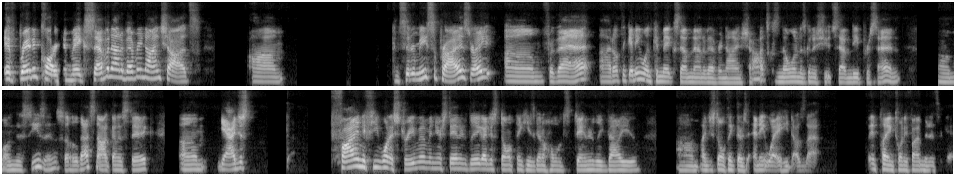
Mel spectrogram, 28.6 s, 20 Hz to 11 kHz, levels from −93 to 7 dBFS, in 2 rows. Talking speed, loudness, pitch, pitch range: 195 wpm, -20 LUFS, 150 Hz, 135-185 Hz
